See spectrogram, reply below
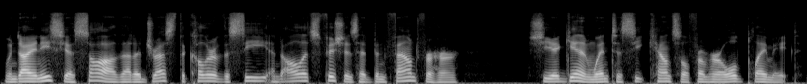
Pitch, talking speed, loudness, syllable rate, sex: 130 Hz, 225 wpm, -20 LUFS, 5.3 syllables/s, male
